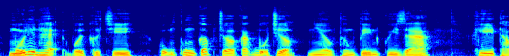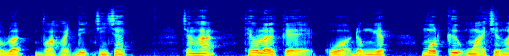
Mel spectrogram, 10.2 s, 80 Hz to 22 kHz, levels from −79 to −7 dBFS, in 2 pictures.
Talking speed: 225 wpm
